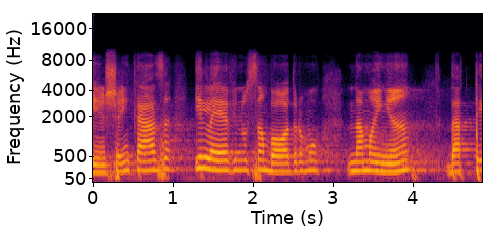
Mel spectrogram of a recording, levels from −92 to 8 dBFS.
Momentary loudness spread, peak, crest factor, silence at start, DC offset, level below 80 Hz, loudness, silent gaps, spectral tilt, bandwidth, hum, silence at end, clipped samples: 11 LU; 0 dBFS; 14 dB; 0 s; under 0.1%; -38 dBFS; -13 LUFS; none; -5.5 dB/octave; 9.6 kHz; none; 0 s; under 0.1%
